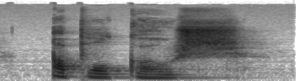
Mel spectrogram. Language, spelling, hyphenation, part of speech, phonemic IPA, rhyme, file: Dutch, appelkoos, ap‧pel‧koos, noun, /ˌɑ.pəlˈkoːs/, -oːs, Nl-appelkoos.ogg
- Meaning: alternative form of abrikoos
